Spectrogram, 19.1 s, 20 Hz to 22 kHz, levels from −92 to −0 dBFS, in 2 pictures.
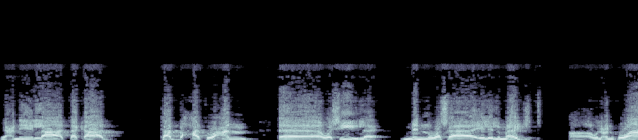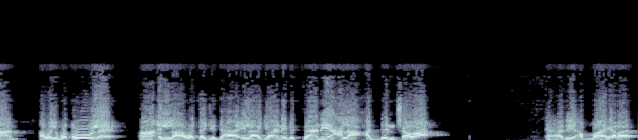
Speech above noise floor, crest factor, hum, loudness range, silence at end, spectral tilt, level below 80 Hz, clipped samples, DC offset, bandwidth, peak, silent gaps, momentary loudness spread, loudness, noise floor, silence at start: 48 dB; 10 dB; none; 4 LU; 0 s; -4.5 dB/octave; -54 dBFS; under 0.1%; 0.2%; 12 kHz; -4 dBFS; 1.86-2.40 s, 4.06-4.16 s, 5.86-6.01 s, 8.15-8.52 s, 10.11-10.15 s, 11.49-11.64 s, 16.32-16.56 s, 16.65-17.16 s; 10 LU; -14 LUFS; -62 dBFS; 0 s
